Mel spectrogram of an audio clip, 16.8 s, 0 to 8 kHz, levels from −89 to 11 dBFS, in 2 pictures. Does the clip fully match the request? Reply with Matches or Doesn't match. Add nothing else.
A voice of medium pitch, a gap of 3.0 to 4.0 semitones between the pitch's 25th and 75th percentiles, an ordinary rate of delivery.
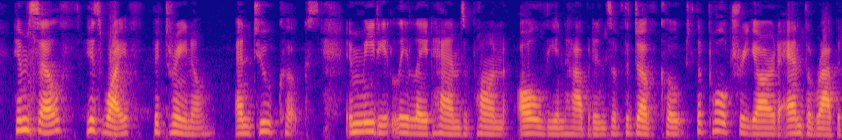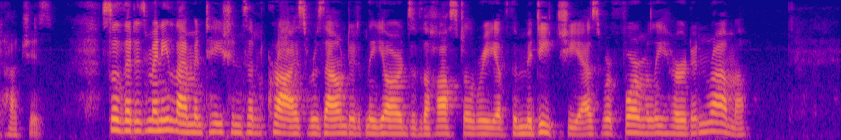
Matches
